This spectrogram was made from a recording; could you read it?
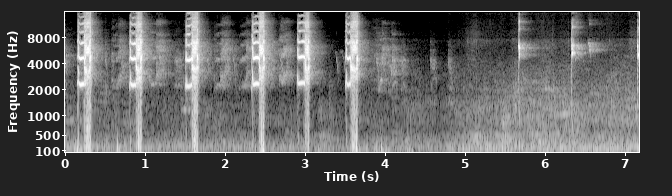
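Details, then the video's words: Fighter-type lovebird producing six loud, piercing, high chirps about every half second, followed by quieter scattered short notes and faint background noise. "Suara Burung LOVEBIRD FIGHTER Ngekek Panjang, Terapy PERANGSANG Lovebird MALAS BUNYI"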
